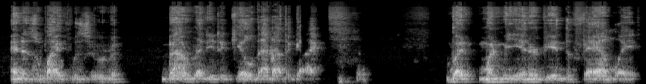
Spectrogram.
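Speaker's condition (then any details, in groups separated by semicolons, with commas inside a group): Laryngectomy; total laryngectomy after radiation damage, voice prosthesis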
